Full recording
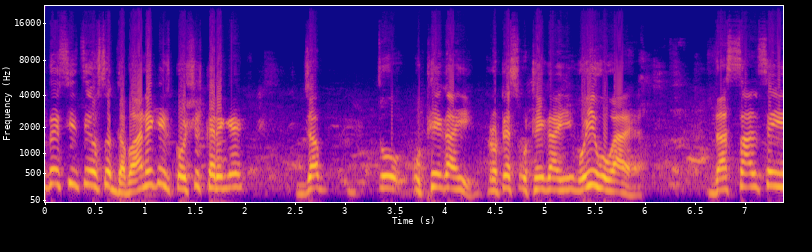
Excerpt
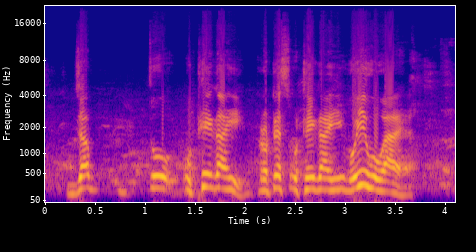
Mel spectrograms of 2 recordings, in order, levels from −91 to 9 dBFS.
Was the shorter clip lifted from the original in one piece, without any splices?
yes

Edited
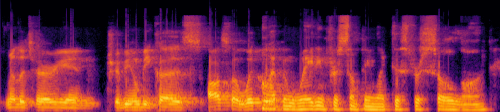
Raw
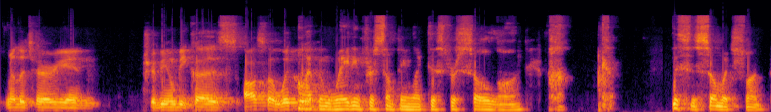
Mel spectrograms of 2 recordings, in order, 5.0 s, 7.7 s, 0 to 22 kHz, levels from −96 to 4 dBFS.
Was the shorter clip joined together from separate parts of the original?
yes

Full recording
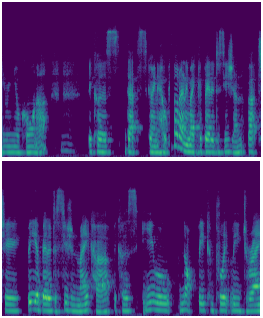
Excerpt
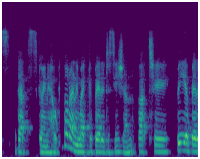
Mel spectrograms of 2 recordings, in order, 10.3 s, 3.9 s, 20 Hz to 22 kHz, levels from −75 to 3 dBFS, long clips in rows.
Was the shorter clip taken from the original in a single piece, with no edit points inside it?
yes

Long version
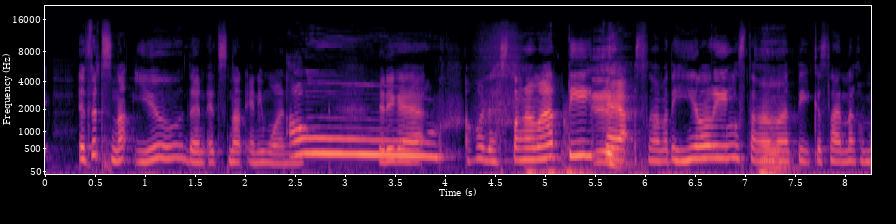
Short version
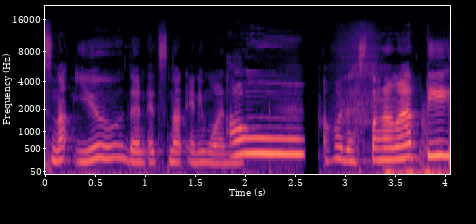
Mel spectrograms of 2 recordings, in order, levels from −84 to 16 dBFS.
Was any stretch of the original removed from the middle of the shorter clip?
yes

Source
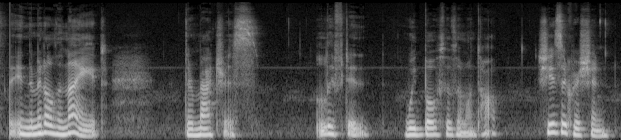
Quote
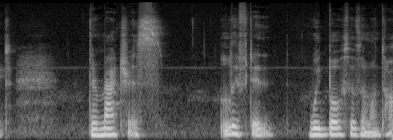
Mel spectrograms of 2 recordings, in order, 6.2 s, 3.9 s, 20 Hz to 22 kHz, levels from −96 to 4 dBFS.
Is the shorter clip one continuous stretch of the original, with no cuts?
yes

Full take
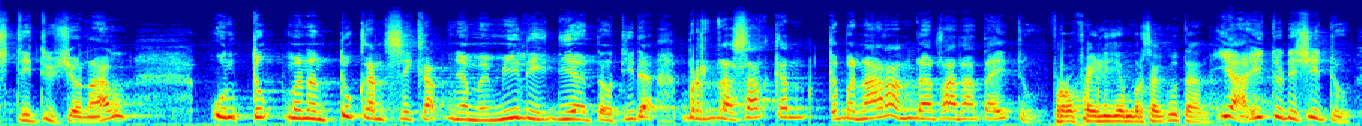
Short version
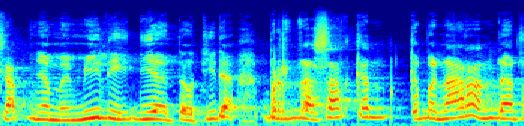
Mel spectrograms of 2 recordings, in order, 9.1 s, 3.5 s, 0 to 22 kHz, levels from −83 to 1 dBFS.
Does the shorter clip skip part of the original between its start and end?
no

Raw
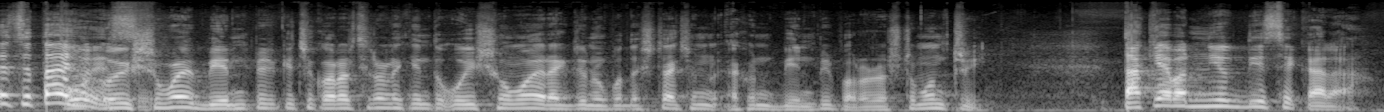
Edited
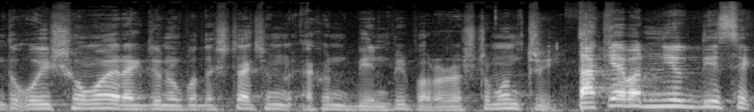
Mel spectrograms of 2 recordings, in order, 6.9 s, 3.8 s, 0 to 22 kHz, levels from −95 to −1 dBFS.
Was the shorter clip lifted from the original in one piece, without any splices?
no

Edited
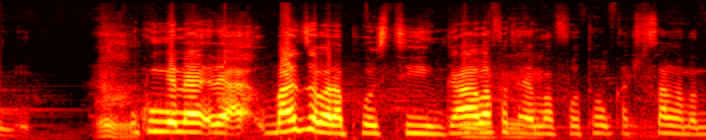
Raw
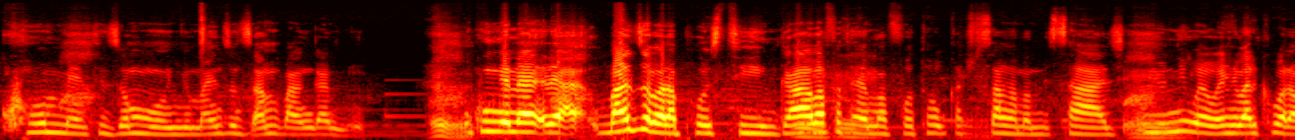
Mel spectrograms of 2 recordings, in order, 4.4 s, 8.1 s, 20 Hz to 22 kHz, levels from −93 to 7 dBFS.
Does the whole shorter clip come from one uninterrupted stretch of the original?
yes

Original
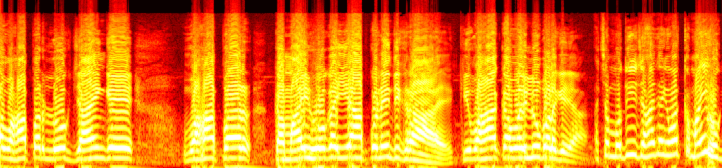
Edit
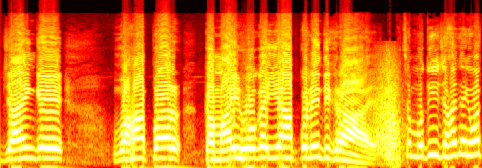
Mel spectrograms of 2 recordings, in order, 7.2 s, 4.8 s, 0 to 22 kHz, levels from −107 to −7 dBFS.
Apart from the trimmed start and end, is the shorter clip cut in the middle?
yes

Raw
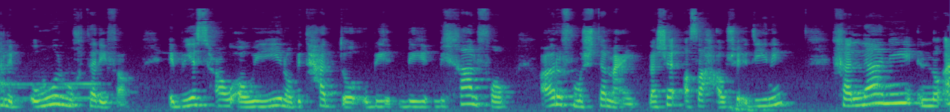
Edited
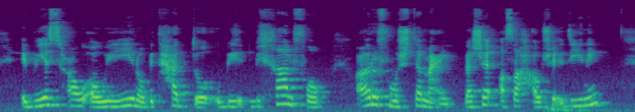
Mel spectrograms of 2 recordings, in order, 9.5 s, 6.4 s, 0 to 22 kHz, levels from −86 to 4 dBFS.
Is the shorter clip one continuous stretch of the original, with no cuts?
no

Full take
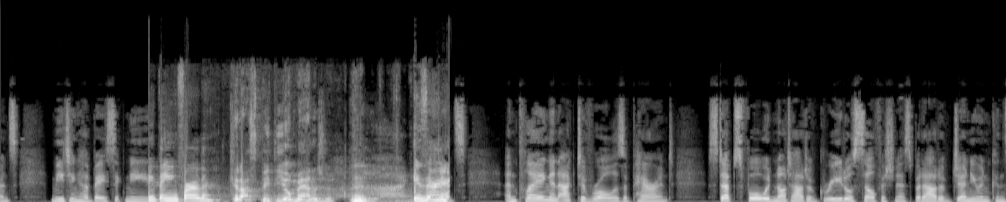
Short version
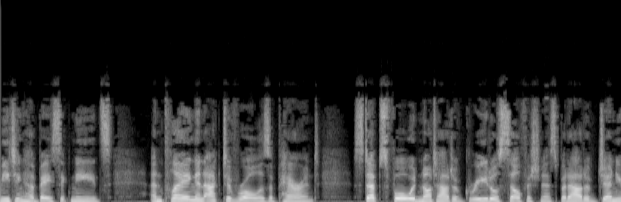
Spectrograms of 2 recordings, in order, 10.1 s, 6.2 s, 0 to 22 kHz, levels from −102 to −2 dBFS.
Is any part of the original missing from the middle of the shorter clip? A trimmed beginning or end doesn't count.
yes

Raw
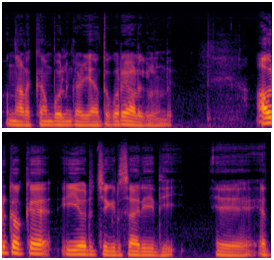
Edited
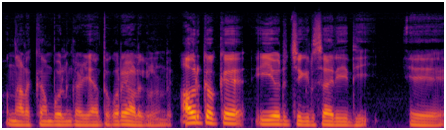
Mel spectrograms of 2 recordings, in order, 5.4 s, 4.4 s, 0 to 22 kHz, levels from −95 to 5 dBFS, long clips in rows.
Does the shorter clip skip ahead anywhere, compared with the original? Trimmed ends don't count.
yes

